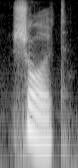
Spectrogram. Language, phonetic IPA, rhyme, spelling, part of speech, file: Hungarian, [ˈʃolt], -olt, Solt, proper noun, Hu-Solt.ogg
- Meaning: 1. a town in Bács-Kiskun County, Hungary 2. a surname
